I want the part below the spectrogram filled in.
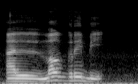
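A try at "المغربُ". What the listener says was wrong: kenapa jadi bi? Iya, al-maghribu ini ada salah coretan ya. Iya, al-maghribu waktu maghrib.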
